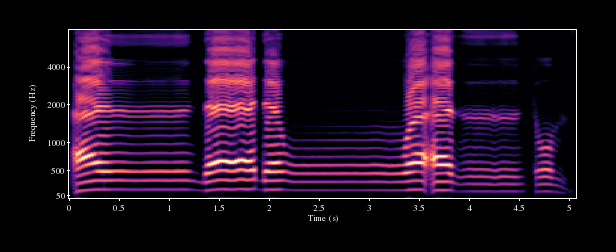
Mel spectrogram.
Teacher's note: masukkan fathatainnya ke huruf waw dan ditahan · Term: idgham bi gunnah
